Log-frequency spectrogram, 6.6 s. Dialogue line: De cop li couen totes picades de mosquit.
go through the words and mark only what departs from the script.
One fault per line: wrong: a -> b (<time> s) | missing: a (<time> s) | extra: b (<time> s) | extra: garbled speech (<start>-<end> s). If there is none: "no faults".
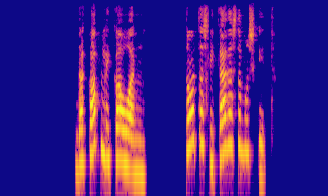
no faults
